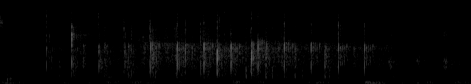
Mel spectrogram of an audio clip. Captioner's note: applause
